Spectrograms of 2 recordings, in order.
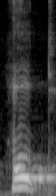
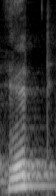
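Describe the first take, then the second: First: Hate as "heyt", with a glide; corrected pronunciation. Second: Hate as a short "het"; wrong pronunciation. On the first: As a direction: make hate rhyme with "late". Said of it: "উচ্চারণটা হবে". (সঠিক hate, "হেইট") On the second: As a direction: make hate rhyme with "get". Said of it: "not the hate". (ভুল hate, ছোট "হেট") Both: Shown as a demonstration.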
